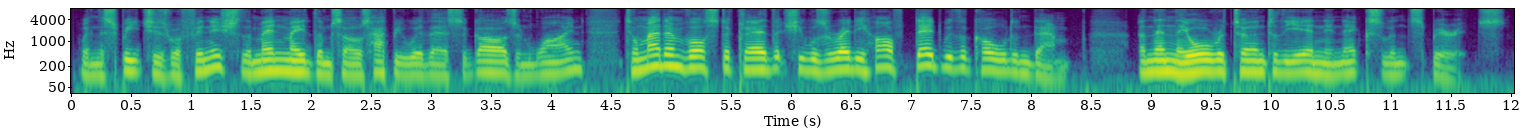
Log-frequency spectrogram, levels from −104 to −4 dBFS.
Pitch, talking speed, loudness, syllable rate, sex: 140 Hz, 205 wpm, -17 LUFS, 5.4 syllables/s, male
